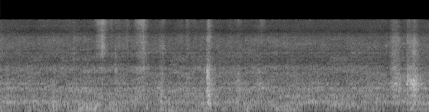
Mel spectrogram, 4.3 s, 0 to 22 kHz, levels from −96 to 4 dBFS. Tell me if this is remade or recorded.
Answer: remade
